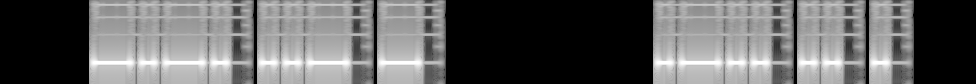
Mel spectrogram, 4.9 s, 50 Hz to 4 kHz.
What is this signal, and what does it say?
Morse code, heard as a keyed tone, about 20 wpm, 500 Hz. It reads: CUT LIE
